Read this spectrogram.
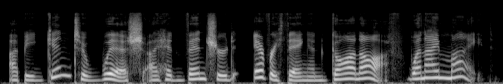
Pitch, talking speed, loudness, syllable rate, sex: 240 Hz, 180 wpm, -17 LUFS, 4.6 syllables/s, female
